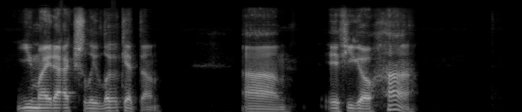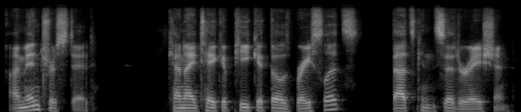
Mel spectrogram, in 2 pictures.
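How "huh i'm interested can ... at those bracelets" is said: ordinary talk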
